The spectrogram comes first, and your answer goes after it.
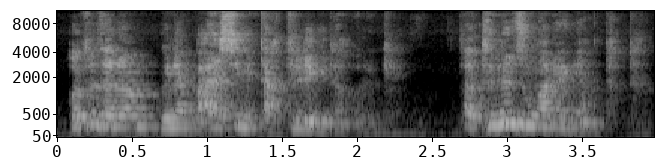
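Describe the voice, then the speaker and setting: A pastor in his sixties gives a casual, colloquial sermon in a church sanctuary, his mid-range voice animated, rapid-fire and warm. He keeps checking in with the congregation, tossing a questioning "eh?" after each phrase and reaching for vivid sound words. The recording has a roomy echo, with the voice picked up from a distance.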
